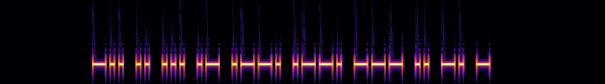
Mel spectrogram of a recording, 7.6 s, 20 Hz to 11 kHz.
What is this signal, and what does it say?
Morse code, heard as a keyed tone, about 22 wpm, 700 Hz. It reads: DISAPPOINT
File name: practice / 22wpm / 10 Letter Words - First 3 Letters Given - 22wpm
